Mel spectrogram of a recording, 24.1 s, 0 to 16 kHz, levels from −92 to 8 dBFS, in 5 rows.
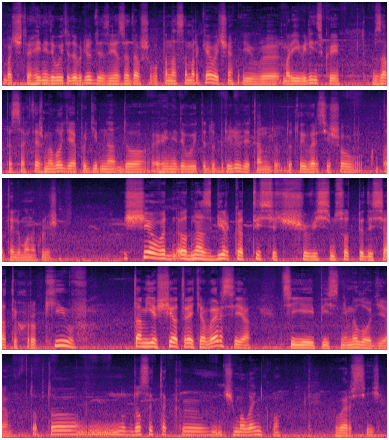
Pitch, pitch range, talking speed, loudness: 125 Hz, 115-140 Hz, 135 wpm, -16 LUFS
